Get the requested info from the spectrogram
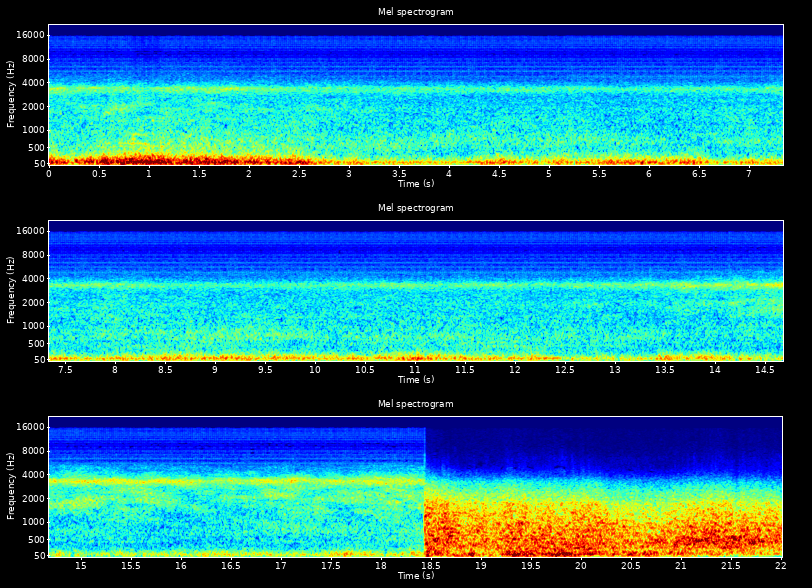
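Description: Military jet engine noise: a deep rumble, loudest in the first two seconds, then a steadier, quieter rumble with a thin high whine over it. About eighteen seconds in it cuts abruptly to a louder, harsher rushing noise.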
